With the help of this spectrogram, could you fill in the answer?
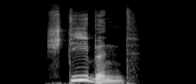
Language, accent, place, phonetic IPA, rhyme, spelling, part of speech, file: German, Germany, Berlin, [ˈʃtiːbn̩t], -iːbn̩t, stiebend, verb, De-stiebend.ogg
- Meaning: present participle of stieben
